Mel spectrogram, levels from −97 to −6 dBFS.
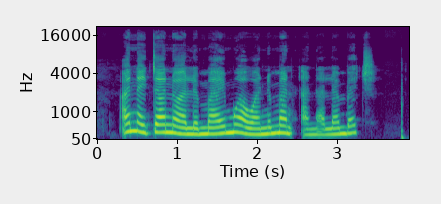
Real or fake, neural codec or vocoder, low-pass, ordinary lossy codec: real; none; 19.8 kHz; none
